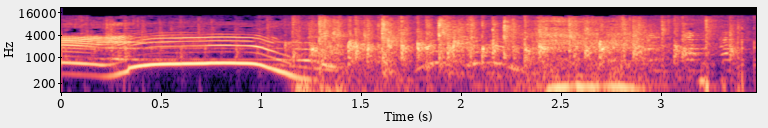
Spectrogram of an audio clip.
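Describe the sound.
A loud, drawn-out vocal whoop rings out, then an audience breaks into steady, dense applause for a few seconds, with scattered cheering voices mixed into the clapping.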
